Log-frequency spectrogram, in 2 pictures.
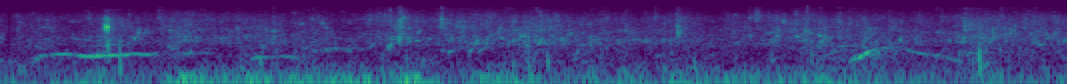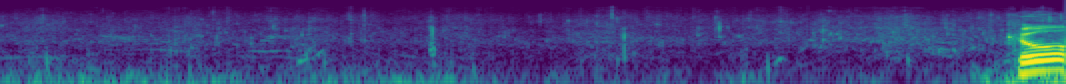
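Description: Outdoor walking ambience: a low, steady rumble with scattered faint ticks and brief snatches of distant voices. A man's voice says "cool" right at the end.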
